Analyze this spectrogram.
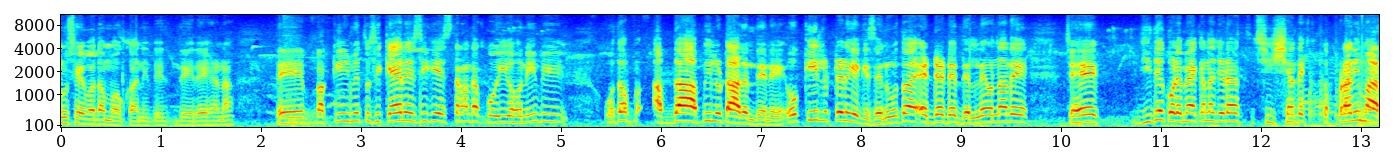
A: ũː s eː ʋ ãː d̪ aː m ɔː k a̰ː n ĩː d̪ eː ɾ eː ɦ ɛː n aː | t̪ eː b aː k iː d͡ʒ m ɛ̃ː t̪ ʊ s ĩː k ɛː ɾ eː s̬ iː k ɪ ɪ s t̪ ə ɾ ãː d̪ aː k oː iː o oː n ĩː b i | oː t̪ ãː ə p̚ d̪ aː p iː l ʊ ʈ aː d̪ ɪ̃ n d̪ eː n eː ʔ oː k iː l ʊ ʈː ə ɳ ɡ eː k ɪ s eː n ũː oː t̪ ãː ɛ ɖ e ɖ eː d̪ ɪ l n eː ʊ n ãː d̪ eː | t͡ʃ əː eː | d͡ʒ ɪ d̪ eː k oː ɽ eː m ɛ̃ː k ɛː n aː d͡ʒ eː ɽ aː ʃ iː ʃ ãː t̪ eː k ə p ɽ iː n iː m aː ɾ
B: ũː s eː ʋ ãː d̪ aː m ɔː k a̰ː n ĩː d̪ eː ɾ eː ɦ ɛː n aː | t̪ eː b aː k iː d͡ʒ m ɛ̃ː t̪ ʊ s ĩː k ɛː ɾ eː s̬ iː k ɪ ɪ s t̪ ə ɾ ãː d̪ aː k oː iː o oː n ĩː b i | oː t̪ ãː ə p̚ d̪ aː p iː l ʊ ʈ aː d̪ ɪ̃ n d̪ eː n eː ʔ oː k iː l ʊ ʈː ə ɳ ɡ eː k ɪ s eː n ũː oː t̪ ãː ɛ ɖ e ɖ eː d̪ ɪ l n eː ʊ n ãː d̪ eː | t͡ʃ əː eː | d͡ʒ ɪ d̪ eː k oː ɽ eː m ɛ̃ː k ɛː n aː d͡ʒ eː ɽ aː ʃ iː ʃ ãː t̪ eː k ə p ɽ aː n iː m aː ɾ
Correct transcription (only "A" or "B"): B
